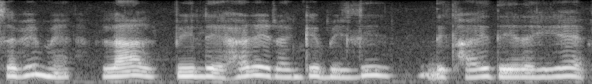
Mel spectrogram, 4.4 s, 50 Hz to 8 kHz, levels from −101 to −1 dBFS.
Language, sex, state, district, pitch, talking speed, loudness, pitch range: Hindi, female, Jharkhand, Ranchi, 245 Hz, 160 wpm, -17 LUFS, 225-255 Hz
